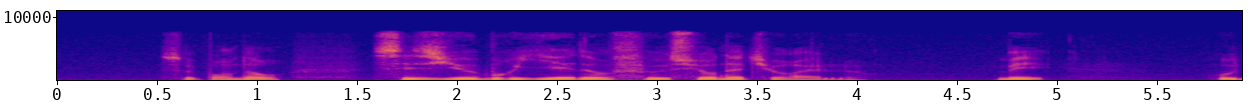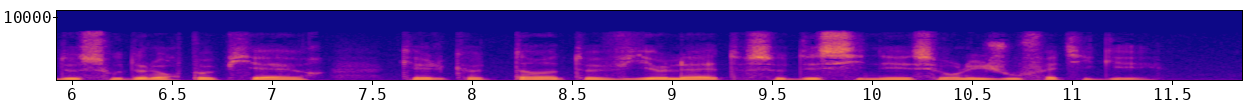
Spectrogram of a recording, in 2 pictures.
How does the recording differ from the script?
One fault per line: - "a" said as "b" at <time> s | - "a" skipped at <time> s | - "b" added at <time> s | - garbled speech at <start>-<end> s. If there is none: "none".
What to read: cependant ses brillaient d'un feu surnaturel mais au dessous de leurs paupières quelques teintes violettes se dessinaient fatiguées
- "yeux" added at 1.9 s
- "sur les joues" added at 10.2 s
